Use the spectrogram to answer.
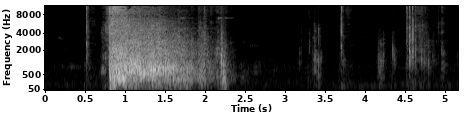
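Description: A single loud gunshot blasts out and trails off in a long, noisy decay, followed by a few faint, scattered clicks and ticks.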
